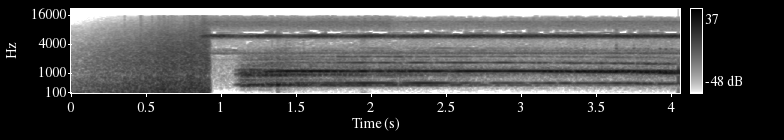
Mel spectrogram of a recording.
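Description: A rising whoosh that cuts off abruptly after about a second, then a long, steady howl in several tones at once that sags slightly in pitch near the end: wolves howling.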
